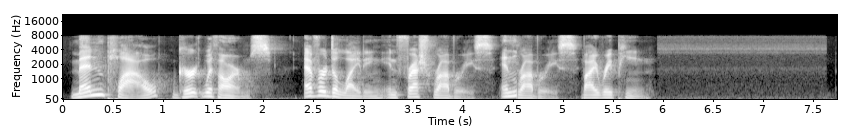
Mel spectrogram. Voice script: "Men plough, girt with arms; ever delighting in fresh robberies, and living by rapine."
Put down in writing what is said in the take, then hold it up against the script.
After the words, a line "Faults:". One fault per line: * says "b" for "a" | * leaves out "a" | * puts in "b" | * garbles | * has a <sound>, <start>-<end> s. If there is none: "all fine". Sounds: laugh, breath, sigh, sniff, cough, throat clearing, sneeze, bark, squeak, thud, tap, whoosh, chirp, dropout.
"Men plough, girt with arms; ever delighting in fresh robberies, and robberies by rapine."
Faults:
* says "robberies" for "living"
